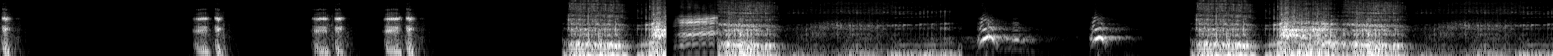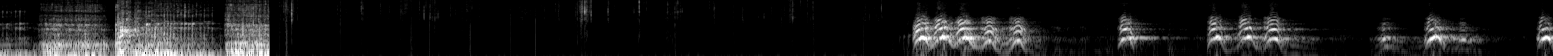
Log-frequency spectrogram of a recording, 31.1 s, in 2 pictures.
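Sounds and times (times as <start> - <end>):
lion grunting: 5.6 - 9.7, 11.9 - 18.2
lion roaring: 5.6 - 9.7, 11.9 - 18.2.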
